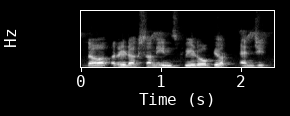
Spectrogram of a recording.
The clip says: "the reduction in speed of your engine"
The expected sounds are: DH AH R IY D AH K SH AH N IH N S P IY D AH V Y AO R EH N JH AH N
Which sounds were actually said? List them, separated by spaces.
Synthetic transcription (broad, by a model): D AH R IY D AH K SH AH N IH N S P IY D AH P Y AO R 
